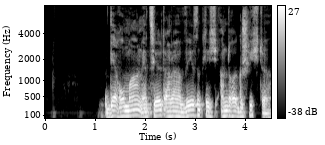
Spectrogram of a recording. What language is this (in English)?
German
